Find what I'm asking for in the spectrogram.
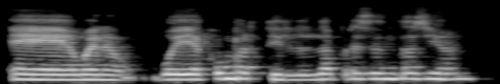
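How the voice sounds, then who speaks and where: A woman in her thirties from Colombia with a Colombian Spanish accent, giving an online workshop talk over a webcam in an earnest, measured way with frequent pauses. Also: fairly high pitch, little pitch movement, darkish tone. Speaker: workshop speaker. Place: home room, indoors. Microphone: webcam on a video call.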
